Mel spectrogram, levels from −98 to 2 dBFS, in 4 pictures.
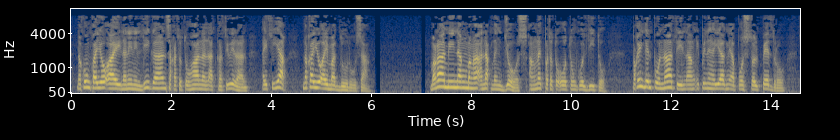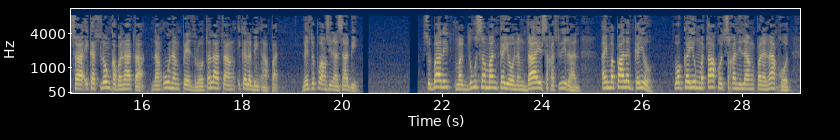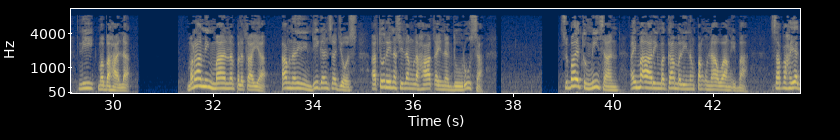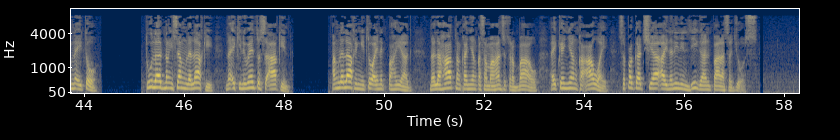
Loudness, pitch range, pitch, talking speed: -19 LUFS, 145-205 Hz, 175 Hz, 130 wpm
